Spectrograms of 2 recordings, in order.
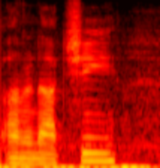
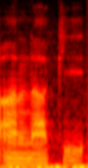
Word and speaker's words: Anunnaki: So, there's two different spellings of Anunnaki, and one of them looks like it could be pronounced Anunachi, but I believe Anunnaki is the correct pronunciation, so you will see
